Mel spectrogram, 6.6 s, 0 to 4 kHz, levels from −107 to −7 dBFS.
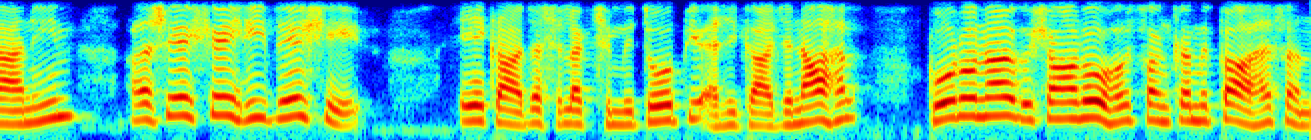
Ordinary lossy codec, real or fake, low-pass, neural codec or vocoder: Opus, 24 kbps; fake; 3.6 kHz; codec, 16 kHz, 4 kbps, X-Codec, HuBERT features, trained on LibriSpeech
